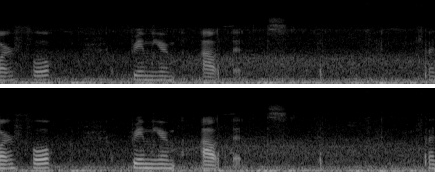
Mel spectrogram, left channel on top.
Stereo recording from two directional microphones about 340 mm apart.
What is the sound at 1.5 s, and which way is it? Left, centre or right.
Speech, centre.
